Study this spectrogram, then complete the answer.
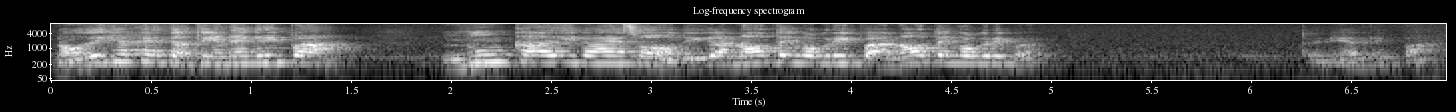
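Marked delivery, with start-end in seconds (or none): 0.0-4.9 imitating a pushy brother. Pastor mimics the church brother who scolded him, high and insistent. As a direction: mimic the brother insisting you deny the flu. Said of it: "un hermano me dijo".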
